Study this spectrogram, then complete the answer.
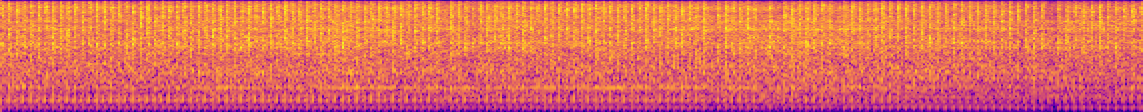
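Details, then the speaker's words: Old small single-cylinder engine on power equipment saved from the dump, started on choke at full throttle: steady, even putter holding speed with no misses or knocks; normal running. "Listen to that purr. See how low we can get it to go."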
